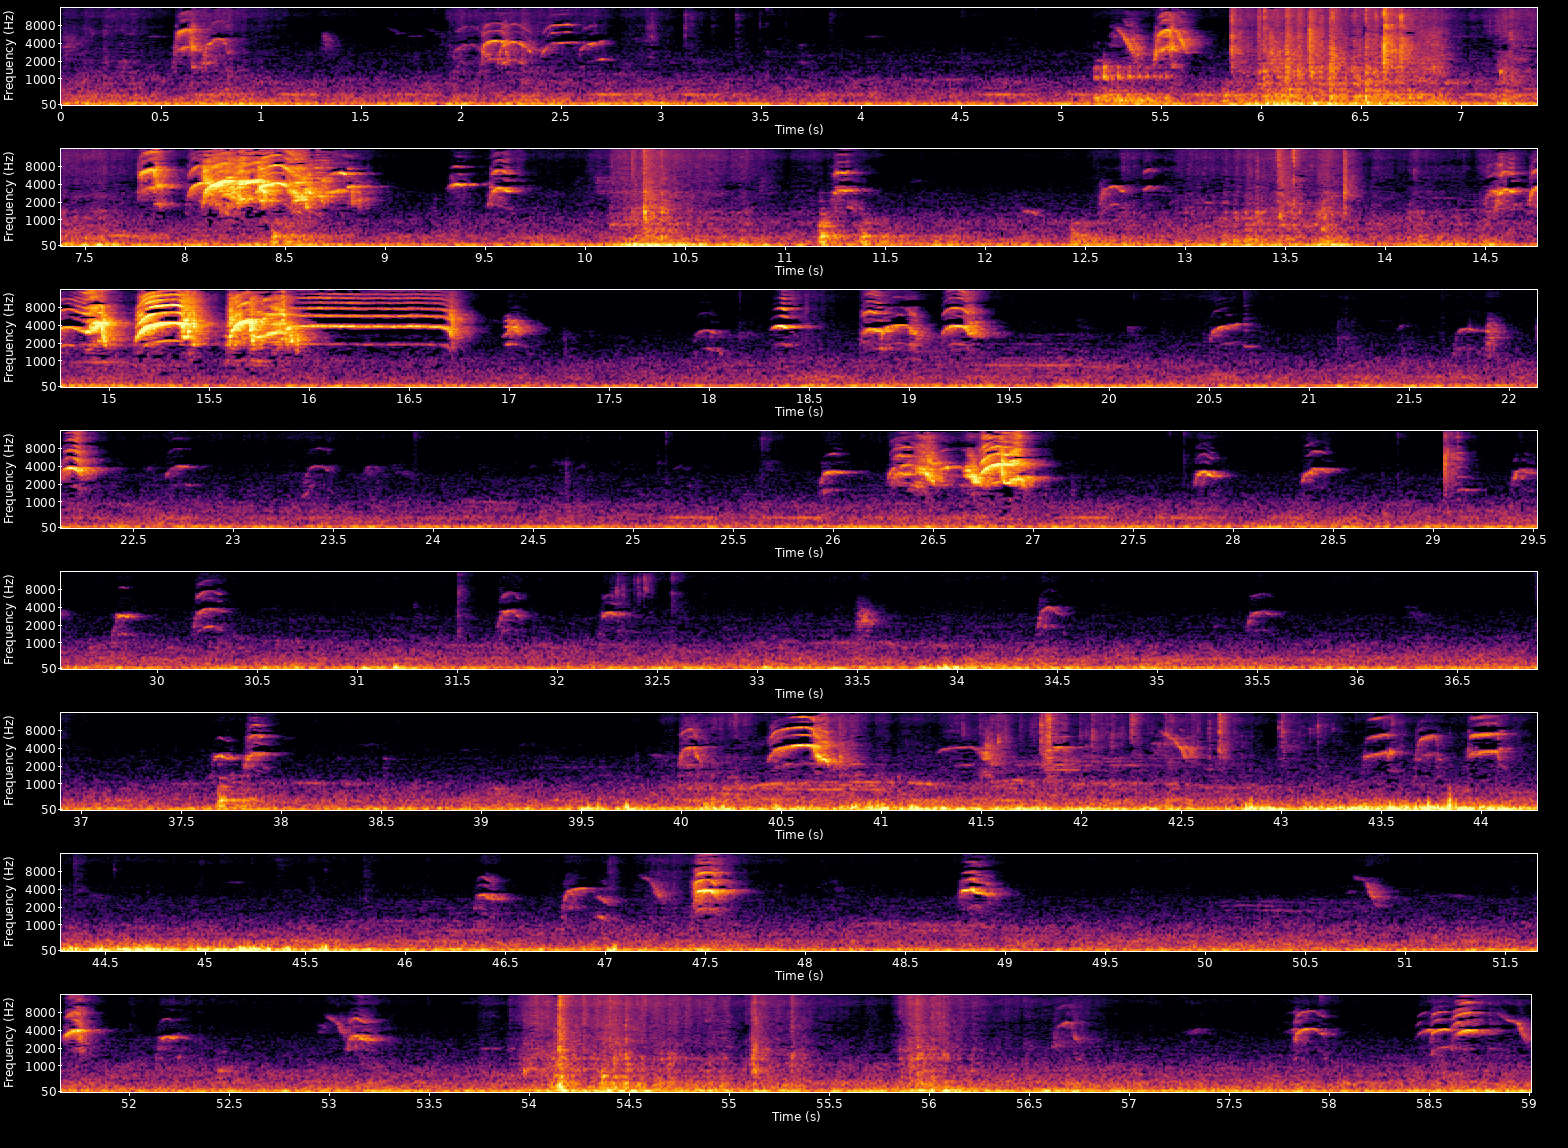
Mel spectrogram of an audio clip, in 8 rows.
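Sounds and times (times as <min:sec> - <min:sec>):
shrill bird calls: 0:14.6 - 0:16.9.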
